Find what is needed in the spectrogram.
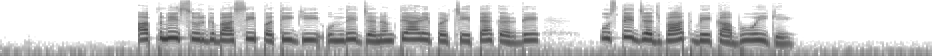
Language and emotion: Dogri, sad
